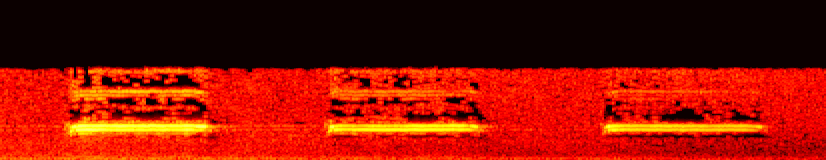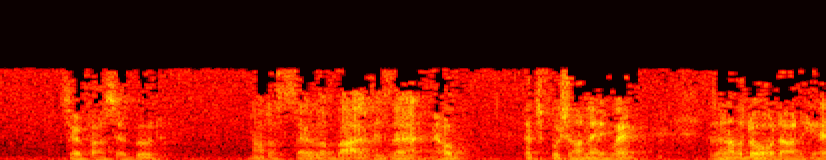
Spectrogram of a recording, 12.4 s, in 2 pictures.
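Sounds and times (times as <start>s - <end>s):
whistle signal: 0.5s - 1.7s, 2.4s - 3.8s, 4.5s - 5.8s
speech: 6.7s - 12.3s.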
